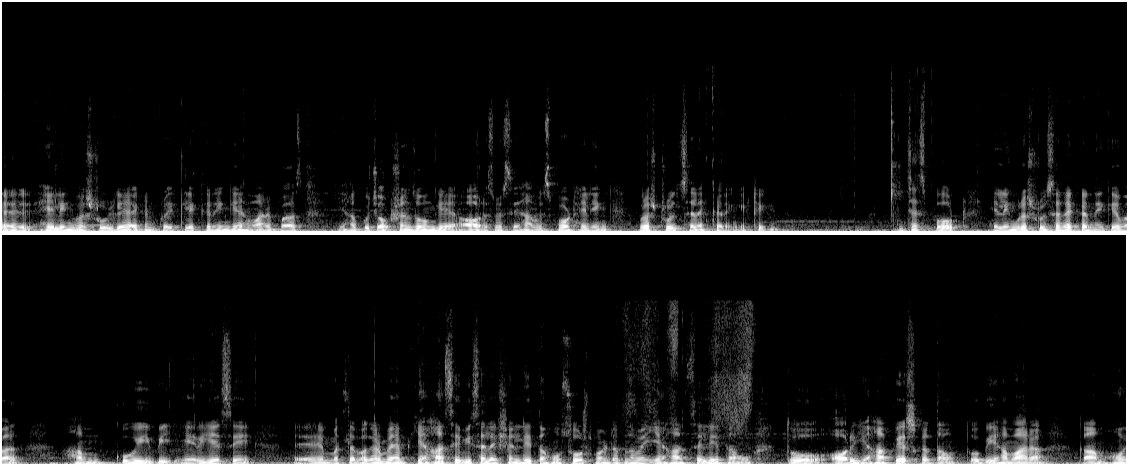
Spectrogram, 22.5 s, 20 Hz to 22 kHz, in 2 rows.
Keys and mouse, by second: 7.0 click.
